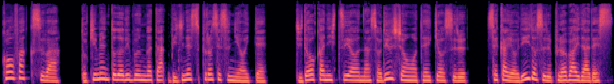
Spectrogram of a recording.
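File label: Japanese IVR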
